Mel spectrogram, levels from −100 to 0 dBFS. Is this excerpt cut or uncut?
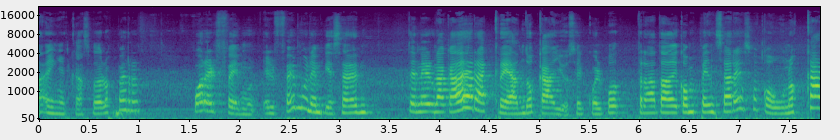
cut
